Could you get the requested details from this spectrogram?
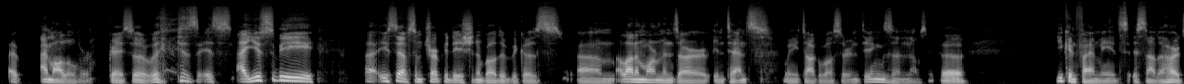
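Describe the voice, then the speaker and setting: Heard in a clean studio recording without room sound, this Jamaican guest on a podcast has a fairly low, darkish voice and a Jamaican accent. He talks casually and reflectively, frequently starting over and repeating words as he works through his thoughts.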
